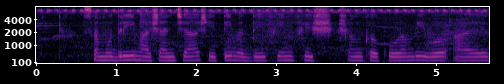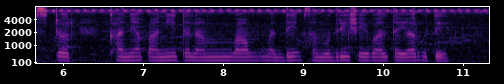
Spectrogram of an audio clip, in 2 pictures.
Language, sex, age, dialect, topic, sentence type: Marathi, female, 31-35, Varhadi, agriculture, statement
